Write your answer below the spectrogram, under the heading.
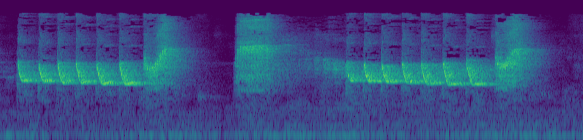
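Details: Sooty-headed bulbul singing hard as a lure: quick runs of five or six bright, even notes, each run closed by a sharp upward slur, with a buzzy burst between runs.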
